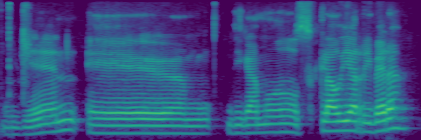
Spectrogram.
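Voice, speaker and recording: A man's voice: medium pitch, very slow, clear, resonant tone, highs cut off. A man moderating an online learning session over a video call, courteous and a little hesitant as he introduces people.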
